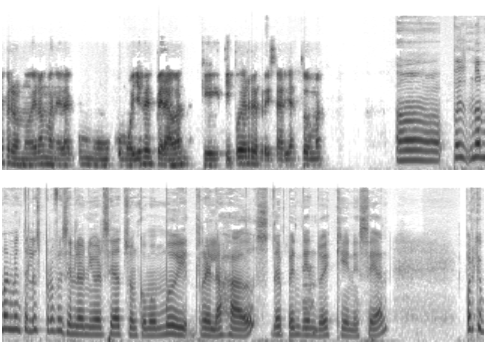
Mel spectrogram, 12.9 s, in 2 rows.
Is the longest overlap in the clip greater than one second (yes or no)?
no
